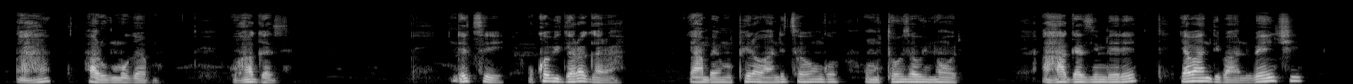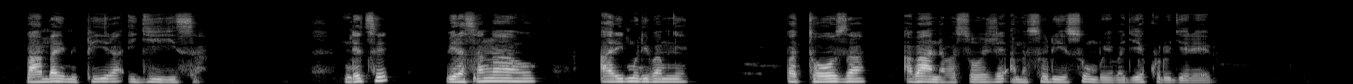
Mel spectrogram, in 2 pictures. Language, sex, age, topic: Kinyarwanda, male, 25-35, government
